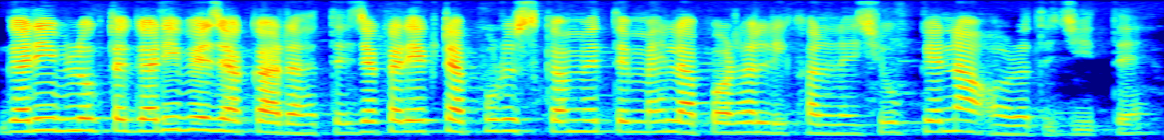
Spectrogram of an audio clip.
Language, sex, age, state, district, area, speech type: Maithili, female, 45-60, Bihar, Muzaffarpur, urban, spontaneous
